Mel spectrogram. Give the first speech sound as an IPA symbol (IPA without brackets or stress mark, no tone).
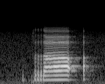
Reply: p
